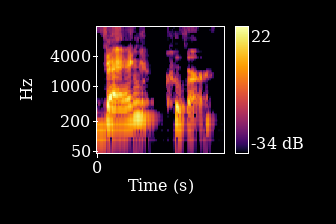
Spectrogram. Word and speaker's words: Vancouver: spelling vancouver right right okay that's not how you say it if you're from vancouver you say vancouver like vang cooper so it's not like the scene it's like there's this weird g that has just like snuck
